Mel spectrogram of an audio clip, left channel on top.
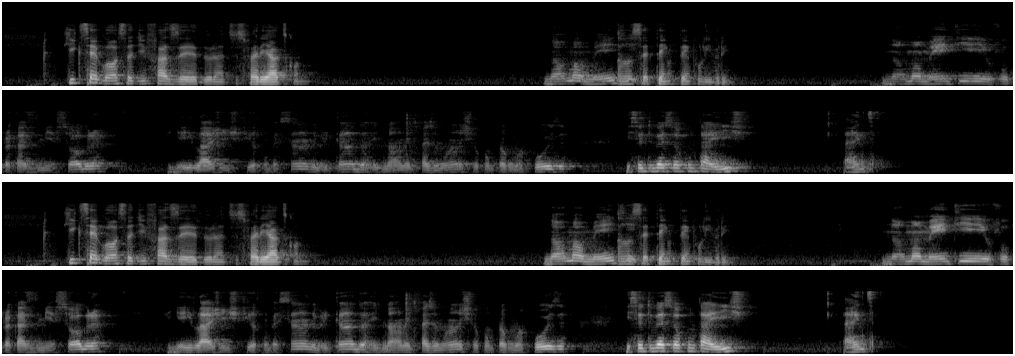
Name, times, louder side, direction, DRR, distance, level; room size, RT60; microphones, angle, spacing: voice 1, 0.6-3.1 6.2-7.3, equal, ahead, 0.5 m, -28 dB
voice 2, 5.4-6.4 8.8-11.1 11.8-15.8 16.4-17.6 18.5-18.8, right 5 dB, 55° right, 0.5 m, -30 dB
13.5 x 6.3 x 7.6 m
head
